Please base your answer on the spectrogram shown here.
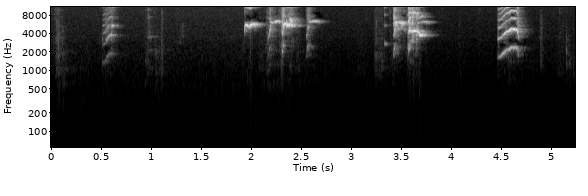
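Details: Pet rosy-faced lovebird chirping: four separate bursts of sharp, high, harmonic chirps, some rising and some downslurred, spaced about a second apart with silence between them.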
